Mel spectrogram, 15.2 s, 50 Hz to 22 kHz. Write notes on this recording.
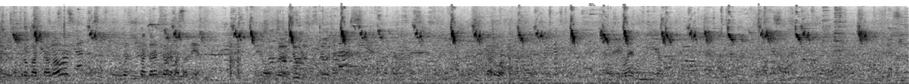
Easo Plaza, Captation : ZOOM H6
